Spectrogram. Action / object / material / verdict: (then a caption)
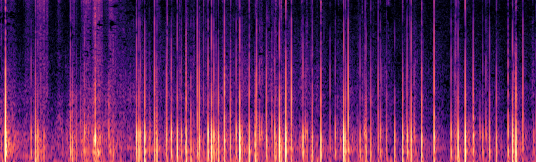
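tap / faux leather zip pouch / faux leather / none. Long nails tap and scratch the surface of a soft, flat black textured faux leather zip pouch lying on a fluffy mat. The result is a quiet, rapid stream of dry, crackly clicks and scrapes with no ring after each one.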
